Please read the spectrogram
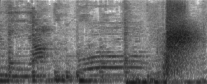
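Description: A song with a singing voice plays and stops about a second in. Near the end comes a short, loud swish, a whip-like comic sound effect, over a low rumble.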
